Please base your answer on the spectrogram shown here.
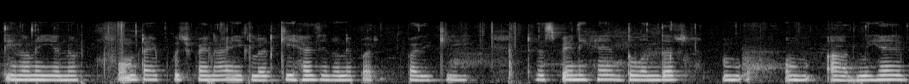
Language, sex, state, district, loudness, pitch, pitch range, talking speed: Hindi, female, Rajasthan, Jaipur, -17 LUFS, 210 Hz, 205-215 Hz, 150 wpm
